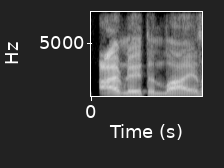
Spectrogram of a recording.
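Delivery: low, slow man's voice; deepened grown man imitation; deep grown-up voice. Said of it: "He was like".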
